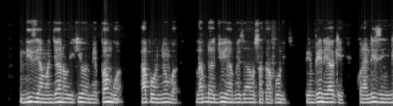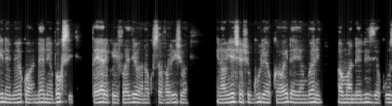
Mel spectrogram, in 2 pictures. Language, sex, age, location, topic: Swahili, male, 25-35, Wajir, agriculture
